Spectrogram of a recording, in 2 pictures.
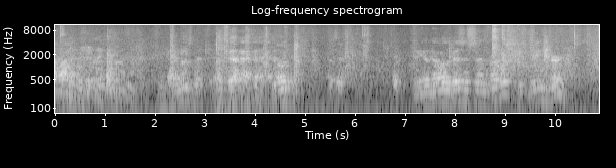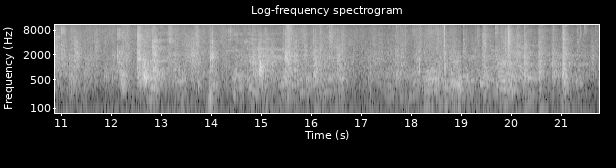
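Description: A man speaks calmly into a microphone in a room.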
